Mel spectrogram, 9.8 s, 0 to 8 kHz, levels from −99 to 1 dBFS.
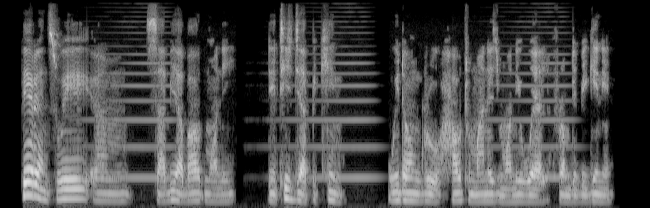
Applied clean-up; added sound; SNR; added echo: none; Bowed string instrument; 20 dB; none.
